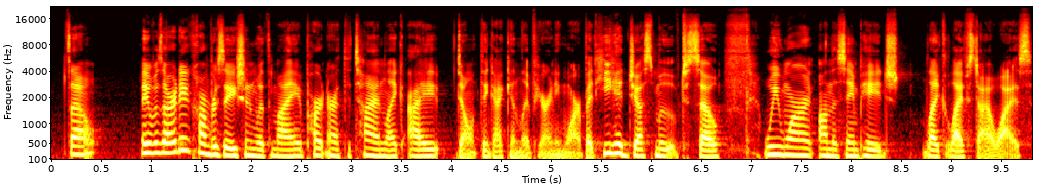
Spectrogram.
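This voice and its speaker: A woman with an American accent, fairly low-pitched, lively intonation, and a fairly quick pace. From US Northeast, Maine. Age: 20s. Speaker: podcast host, self-mastery mentor. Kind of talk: solo monologue, personal story. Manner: animated.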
